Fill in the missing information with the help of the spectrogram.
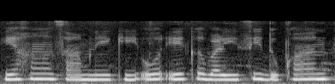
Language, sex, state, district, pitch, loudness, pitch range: Hindi, female, Bihar, Muzaffarpur, 235 Hz, -12 LUFS, 225-245 Hz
